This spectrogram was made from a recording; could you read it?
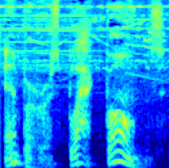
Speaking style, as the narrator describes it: Jaina breathed

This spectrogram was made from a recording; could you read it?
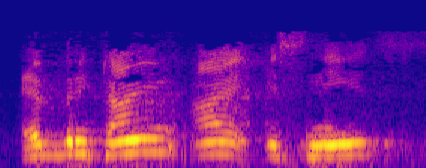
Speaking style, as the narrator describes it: says Gloria

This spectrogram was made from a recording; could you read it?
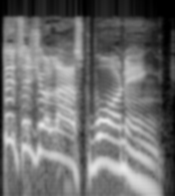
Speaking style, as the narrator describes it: shouted the voice from outside

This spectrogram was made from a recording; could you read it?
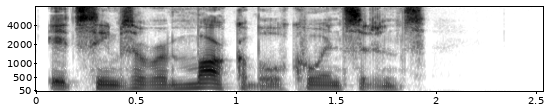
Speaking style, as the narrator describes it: Tim said

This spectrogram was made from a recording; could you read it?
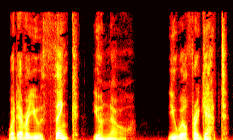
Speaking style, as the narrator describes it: she said angrily

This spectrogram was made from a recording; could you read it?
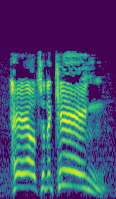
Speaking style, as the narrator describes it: grinned and shouted again

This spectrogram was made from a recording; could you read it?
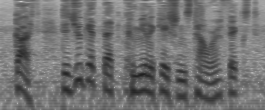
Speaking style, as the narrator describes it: Danny asked rather sharply

